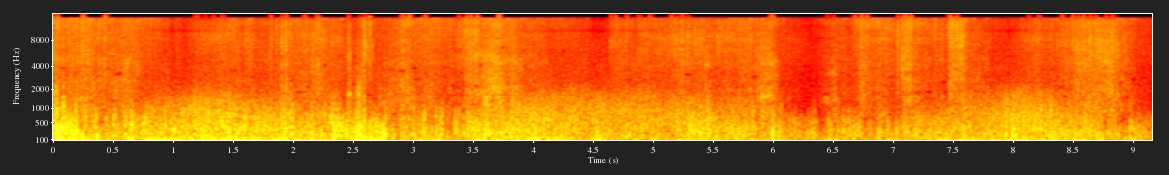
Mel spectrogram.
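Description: Wind rushing over the microphone during a downhill ski run, with skis scraping and swishing over packed snow in the turns.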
